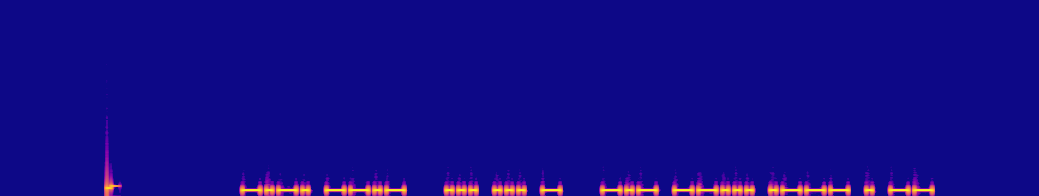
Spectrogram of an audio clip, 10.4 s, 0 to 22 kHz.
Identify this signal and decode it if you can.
Morse code, heard as a keyed tone, about 21 wpm, 700 Hz. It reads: CQ SST K7JEM
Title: K1USN SST QSO Practice - 20wpm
